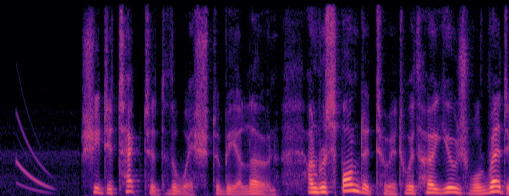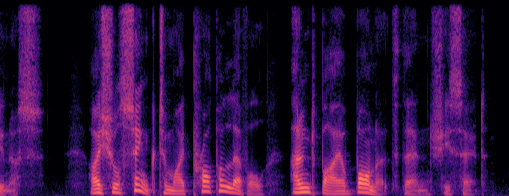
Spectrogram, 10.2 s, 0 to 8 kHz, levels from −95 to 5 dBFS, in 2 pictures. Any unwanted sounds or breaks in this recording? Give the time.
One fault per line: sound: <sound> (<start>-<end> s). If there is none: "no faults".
sound: chirp (0.2-0.6 s)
